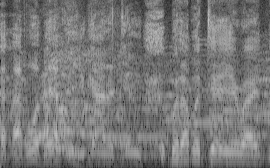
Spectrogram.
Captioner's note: laughs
